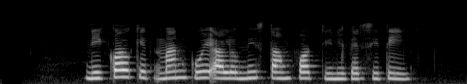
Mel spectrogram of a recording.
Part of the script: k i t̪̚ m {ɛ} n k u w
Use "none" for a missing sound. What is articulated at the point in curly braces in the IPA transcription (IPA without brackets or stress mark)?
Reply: a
